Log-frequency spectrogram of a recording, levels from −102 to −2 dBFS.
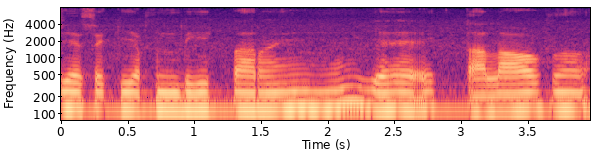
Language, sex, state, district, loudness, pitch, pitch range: Hindi, male, Uttar Pradesh, Budaun, -17 LUFS, 120 Hz, 115-120 Hz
